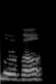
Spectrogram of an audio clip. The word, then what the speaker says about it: Louisville: right I always try I always feel silly when I try to say that but I think it's like say it like you've been drinking bourbon which there's a chance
